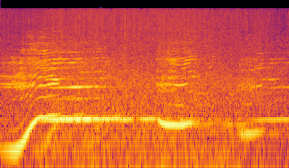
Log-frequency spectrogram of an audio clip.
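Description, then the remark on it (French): A long humpback whale call, from a group of five humpback whales observed by scientists in Australia, rises from a low groan into a sustained tonal moan, wavering and dipping in pitch, with a shorter lower note near the end over a steady underwater hiss. “Et avec mes copains scientifiques, nous sommes en train d'observer un groupe de baleines à bosse.”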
